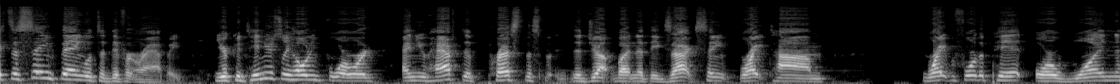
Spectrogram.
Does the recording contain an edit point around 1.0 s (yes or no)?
yes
